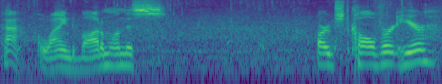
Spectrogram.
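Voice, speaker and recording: A man talks his way through a hike in the woods in a loose, rambling manner, with plenty of fillers and the occasional curse. His voice sits at an ordinary middle pitch. It is captured on a handheld camera outdoors, with a faint hiss of open air and flowing water behind him. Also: takes it slowly, rough recording. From Pennsylvania. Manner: relaxed and rambling, with frequent fillers and mild swearing. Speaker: nature vlogger. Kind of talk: casual hiking narration.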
